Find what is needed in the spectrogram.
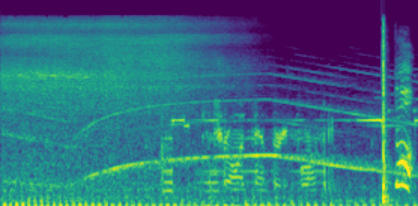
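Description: Siren wailing in a slow sweep, its pitch falling, rising again and then falling, over a high hiss that dies away about two-thirds of the way through. A sharp click comes just before the end.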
